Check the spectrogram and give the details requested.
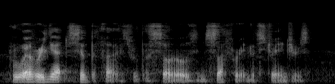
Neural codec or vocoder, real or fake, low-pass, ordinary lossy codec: autoencoder, 22.05 kHz, a latent of 192 numbers a frame, VITS, trained on one speaker; fake; 7.2 kHz; MP3, 32 kbps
